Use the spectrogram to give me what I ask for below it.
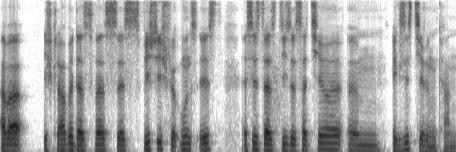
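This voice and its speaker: The speaker has a French accent and a monotone, flat intonation at a very slow pace. The recording is very clean with a silent background. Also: man, medium pitch for a man. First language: French (speaking German). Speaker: engineering student. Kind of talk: studio interview. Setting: studio. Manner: halting.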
